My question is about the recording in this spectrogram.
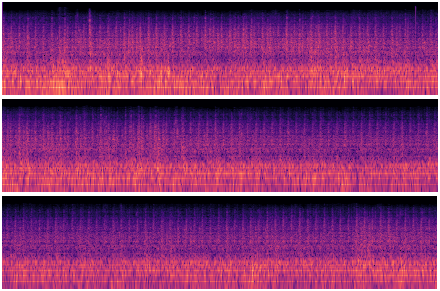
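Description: Small tiller-steered outboard motor running steadily at low, even throttle, pushing the boat along at trolling speed.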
